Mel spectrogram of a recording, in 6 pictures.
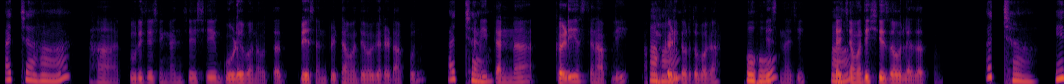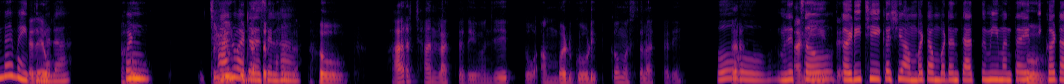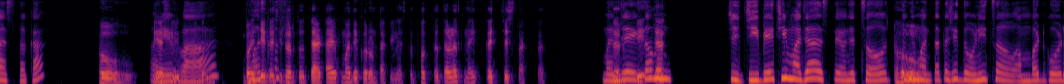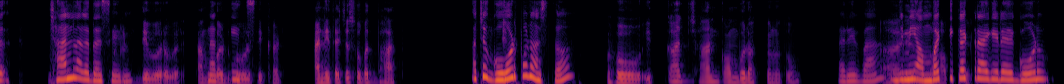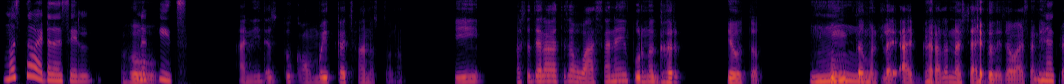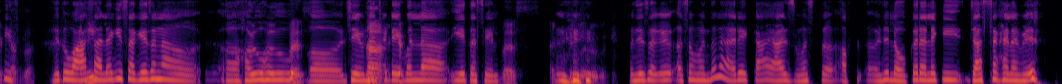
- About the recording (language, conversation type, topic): Marathi, podcast, कोणत्या वासाने तुला लगेच घर आठवतं?
- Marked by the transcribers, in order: other background noise; tapping; shush; laughing while speaking: "हो"; anticipating: "अच्छा, गोड पण असतं?"; in English: "कॉम्बो"; in English: "कॉम्बो"; laughing while speaking: "त्याच्या वासाने एक प्रकारचा"; chuckle; chuckle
